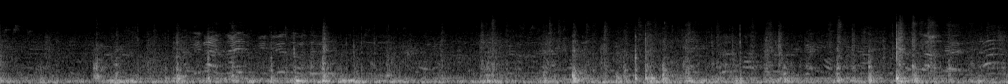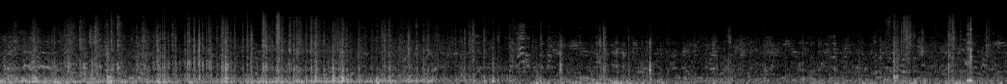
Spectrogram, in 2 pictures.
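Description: Wind rumbling on the microphone, with light clicks and scrapes of a knife against a plastic plate as small whole fish are scored. Voices in the background.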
